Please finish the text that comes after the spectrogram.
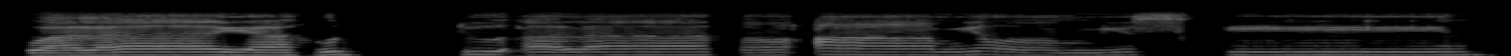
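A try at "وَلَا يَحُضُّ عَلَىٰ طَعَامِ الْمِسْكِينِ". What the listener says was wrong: Wala yahuddu. Huruf dhad ya. Hurufnya tebal. Bukan yahuddu, bukan dal, tapi huruf dhad. Wala yahuddu ala, tapi dia pendek ya bunyinya. Jadi huruf dod itu sisi lidahnya ada di geraham atas ya.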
